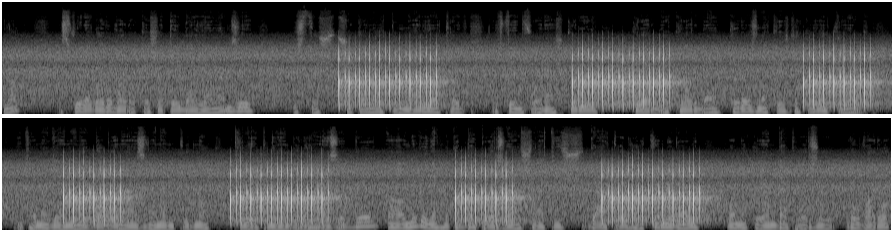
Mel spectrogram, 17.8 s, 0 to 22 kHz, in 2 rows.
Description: Pulse dialling, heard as clicks on a phone line, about 10 pulses a second, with speech in Hungarian. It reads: 0 0 7 6 0 6 0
